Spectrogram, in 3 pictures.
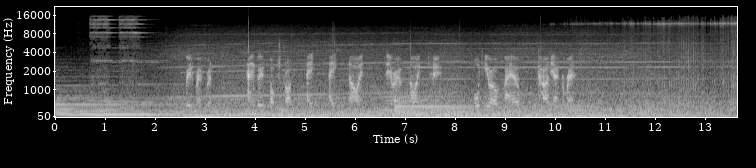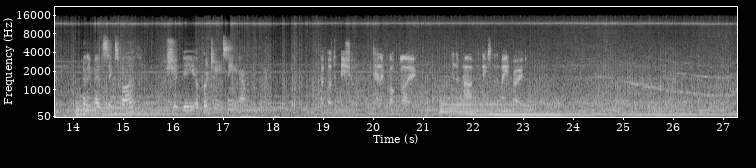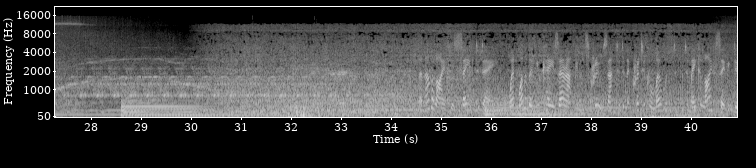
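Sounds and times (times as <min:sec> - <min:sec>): siren wailing: 0:02.1 - 0:40.9
steady engine drone: 0:02.1 - 0:40.9
helicopter rotor and turbine: 0:02.2 - 0:28.9, 0:30.1 - 0:40.9.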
